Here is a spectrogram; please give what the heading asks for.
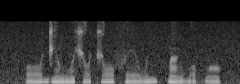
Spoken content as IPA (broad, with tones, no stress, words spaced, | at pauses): oː˨˦ d͡ʒɛ̃˧ɡʷɛ̃˦ʃo˧t͡ʃoː˦ feː˨wiː˦˨ k͡pã˦ɡ͡bo˦˨ɡ͡bɔ̃˧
